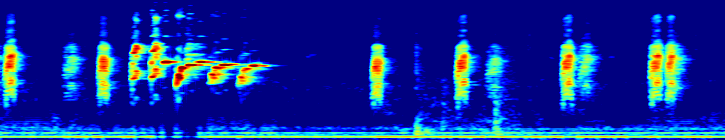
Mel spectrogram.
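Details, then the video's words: Sooty-headed bulbul singing loud and clear: a quick run of bubbly, chattering notes with short whistled slurs, then scattered single harsh chips about once a second, over a steady low electrical hum. "Suara burung kutilang gacor keras jelas"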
